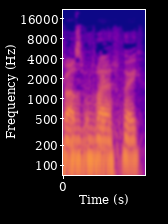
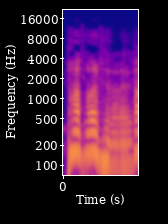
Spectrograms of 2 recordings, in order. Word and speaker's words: Postlethwaite: The late Pete Postlethwaite. – Who died recently in January, right? – Yeah, just like this year. Pete Postlethwaite.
